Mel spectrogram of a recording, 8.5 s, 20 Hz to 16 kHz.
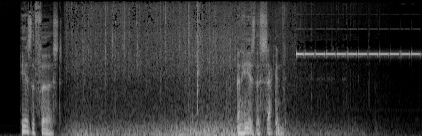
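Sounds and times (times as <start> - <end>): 
speech: 0.4 - 1.7, 4.8 - 5.8
spreading household fire crackling and popping: 0.4 - 8.1
shrill household smoke alarm beeping: 5.9 - 8.4.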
